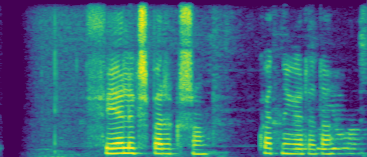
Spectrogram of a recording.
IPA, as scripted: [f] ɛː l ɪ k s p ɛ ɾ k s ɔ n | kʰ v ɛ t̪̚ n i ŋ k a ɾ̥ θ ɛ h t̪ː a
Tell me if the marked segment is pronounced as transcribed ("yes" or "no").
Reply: yes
